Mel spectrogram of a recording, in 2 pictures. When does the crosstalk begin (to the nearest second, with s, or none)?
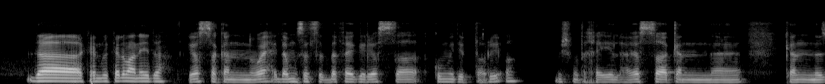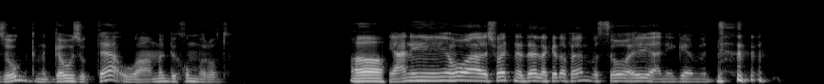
none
